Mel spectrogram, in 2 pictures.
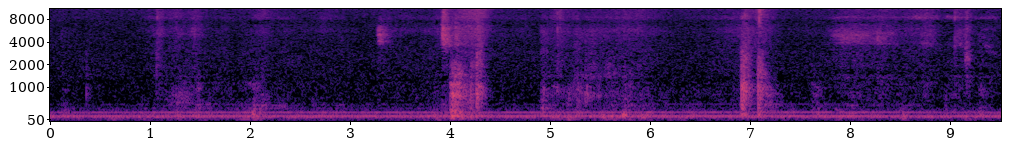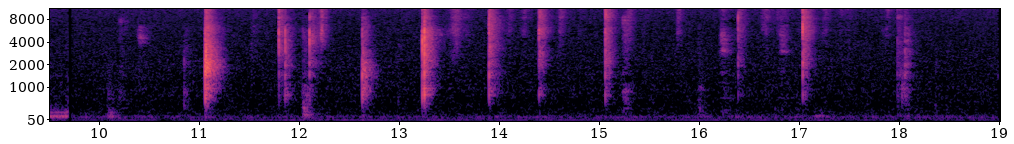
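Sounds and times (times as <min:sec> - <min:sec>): low hum: 0:00.0 - 0:09.8.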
